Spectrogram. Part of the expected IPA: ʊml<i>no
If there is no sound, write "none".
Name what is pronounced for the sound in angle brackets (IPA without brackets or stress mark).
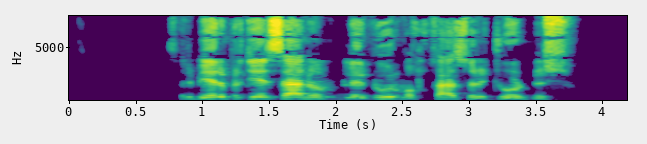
a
